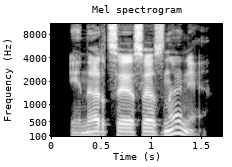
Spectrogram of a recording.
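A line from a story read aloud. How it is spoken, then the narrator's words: Scoffing grunt. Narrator (Russian): хмыкнул Браилов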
